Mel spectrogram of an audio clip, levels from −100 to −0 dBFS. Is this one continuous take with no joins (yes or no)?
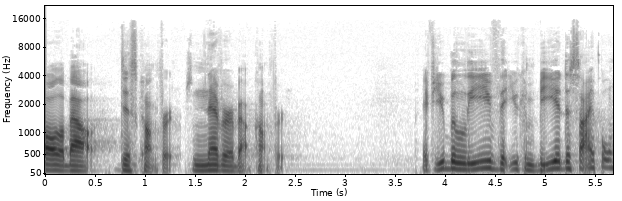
no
